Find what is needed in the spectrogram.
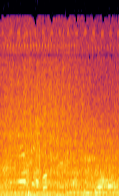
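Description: Scattered voices over a steady engine hum.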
